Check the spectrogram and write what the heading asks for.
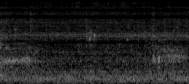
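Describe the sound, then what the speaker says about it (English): A tap runs steadily into a sink, close and continuous, as a shaving brush is rinsed out under the stream. "And I'm just washing out that brush."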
